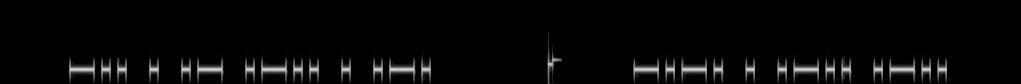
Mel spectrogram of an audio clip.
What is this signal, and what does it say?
Morse code, heard as a keyed tone, about 15 wpm, 700 Hz. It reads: DEALER CELL
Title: Sentences from Top 1100 Words - New Word Drill Alt - 15wpm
